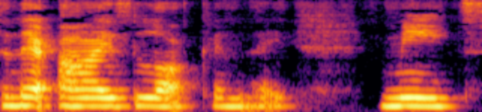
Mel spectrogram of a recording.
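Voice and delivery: normal talking voice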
